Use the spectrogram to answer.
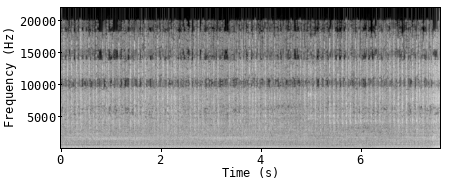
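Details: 1979 Yamaha SRX snowmobile two-stroke, restored fuel and cooling systems, after skid reinstall and track adjuster cleaning: steady buzzing idle rhythm, brief blip at the end, even and healthy; normal idle.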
